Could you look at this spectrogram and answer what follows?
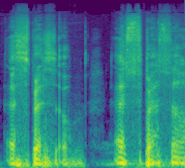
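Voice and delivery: "Espresso" with s softened to th, quietly; lisped espresso. Shown as a demonstration. Showing co-host how they said "Espresso" all day, lisped. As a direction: lisp the s sounds in "Espresso". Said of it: "Been saying it with a lisp".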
